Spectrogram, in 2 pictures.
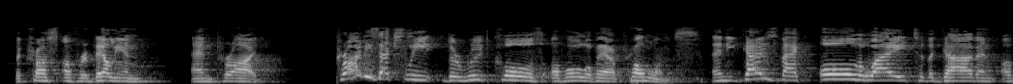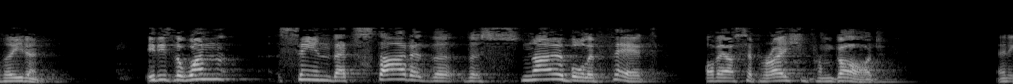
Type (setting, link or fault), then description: setting, large echoing room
